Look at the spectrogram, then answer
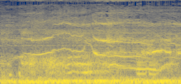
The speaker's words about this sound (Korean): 그리고 그것들의 울음소리. 녹이 슬어 바스라지는 철판을 긁는 듯한 서늘한 울음소리가 몸 구석구석에 소름이 쏟아지게 만들고 있었다.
